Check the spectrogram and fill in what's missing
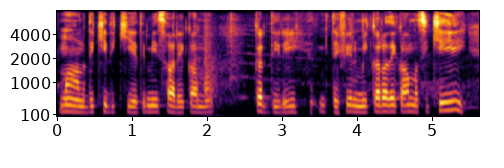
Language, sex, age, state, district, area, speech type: Dogri, female, 60+, Jammu and Kashmir, Samba, rural, spontaneous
